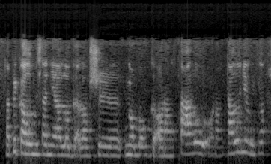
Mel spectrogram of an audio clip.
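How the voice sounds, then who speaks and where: A woman's voice: a little high, fairly even intonation, fast talker, a little mellow, highs cut off. A young woman from Indonesia teaching Mandarin in a casual live online lesson, chatty and reassuring, trailing off and repeating herself.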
